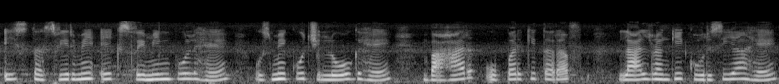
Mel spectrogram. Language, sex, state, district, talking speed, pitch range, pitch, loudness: Hindi, female, Maharashtra, Mumbai Suburban, 155 wpm, 215-250 Hz, 235 Hz, -17 LUFS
